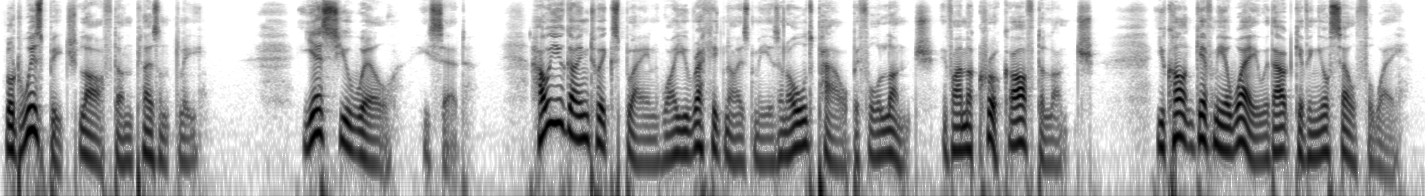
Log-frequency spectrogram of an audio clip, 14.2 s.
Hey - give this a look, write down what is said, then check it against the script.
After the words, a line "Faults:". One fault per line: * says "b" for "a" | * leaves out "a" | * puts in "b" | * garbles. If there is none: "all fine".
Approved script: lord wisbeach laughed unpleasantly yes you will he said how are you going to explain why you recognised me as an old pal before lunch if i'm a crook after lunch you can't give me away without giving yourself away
lord wisbeach laughed unpleasantly yes you will he said how are you going to explain why you recognised me as an old pal before lunch if i'm a crook after lunch you can't give me away without giving yourself away
Faults:
all fine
